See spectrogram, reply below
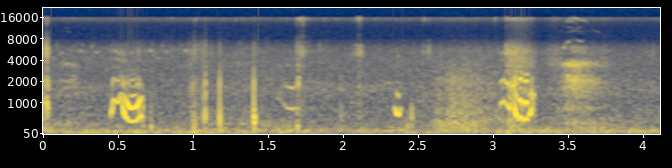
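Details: Grey francolin (dakhni teetar) calling: two clear looping, curled notes rising and falling in mid pitch, about two and a half seconds apart, with faint clicks and low background rumble between them.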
